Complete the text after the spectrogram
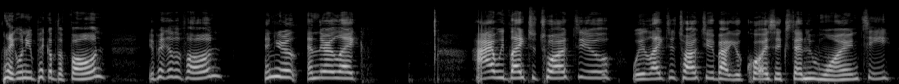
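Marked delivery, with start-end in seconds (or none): none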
